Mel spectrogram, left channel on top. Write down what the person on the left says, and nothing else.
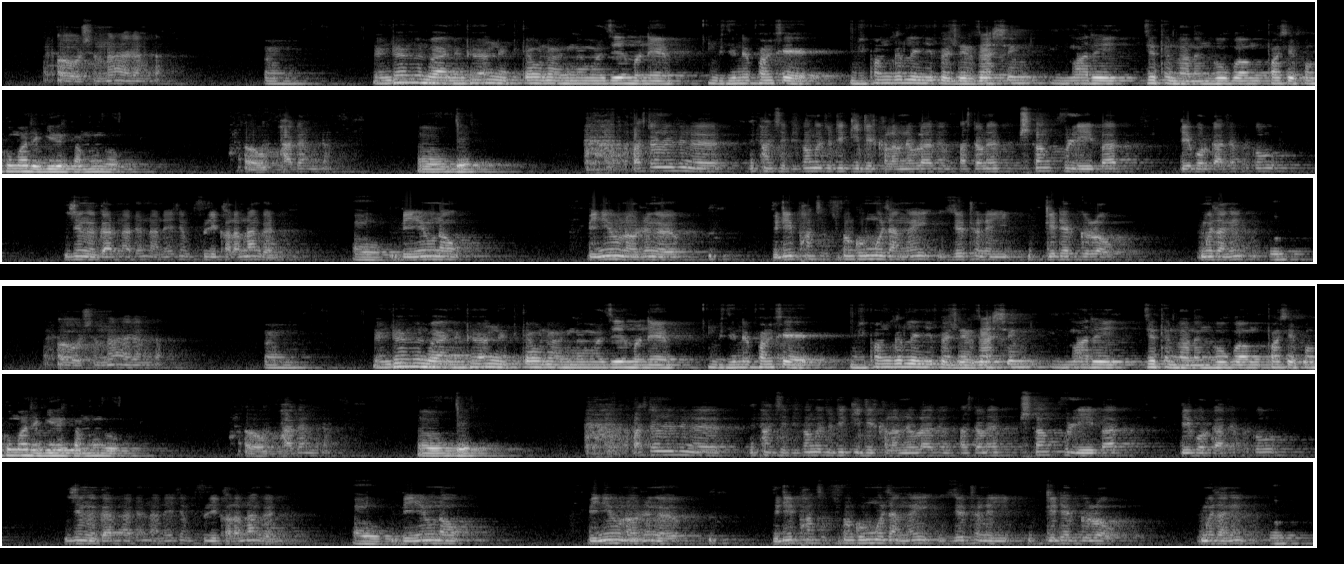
औ सोंनो हागोन नोंथां
औ हागोन नोंथां
फार्स्टावनो जोङो फांसे बिफांखौ जुदि गिदिर खालामनोब्ला जों फार्स्टावनो बिफां फुलि बा बेगर गाजाफोरखौ जोङो गारना दोननानै जों फुलि खालामनांगोन
बेनि उनाव बिनि उनाव जोङो बिदि फांसे बिफांखौ मोजाङै जोथोनै गेदेर गोलाव मोजाङै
